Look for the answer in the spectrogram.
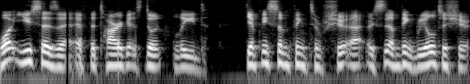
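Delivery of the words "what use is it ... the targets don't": usual speaking voice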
